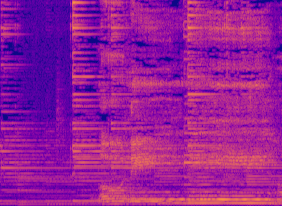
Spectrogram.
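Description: Acoustic guitar with a woman and a man singing a slow song; the voices swell in about a second and a half in and hold one long note.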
